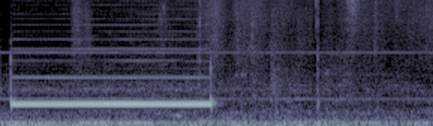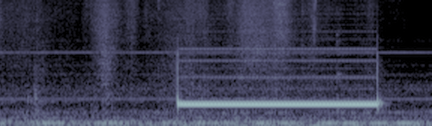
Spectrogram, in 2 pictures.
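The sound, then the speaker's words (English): Ringback tone of an outgoing telephone call: a steady, loud electronic hum plays in two separate bursts of about two seconds each, with a quiet gap of roughly four seconds between them. “We're calling the first number.”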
